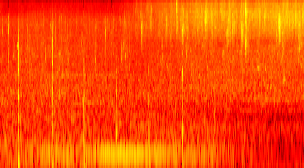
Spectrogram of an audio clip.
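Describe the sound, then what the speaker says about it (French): Light, fine rain falls steadily in a soft continuous patter, with scattered sharper drops landing on surfaces throughout and no voices, as a radio drama sound effect. "La pluie s'était calmée, elle était de nouveau fine."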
